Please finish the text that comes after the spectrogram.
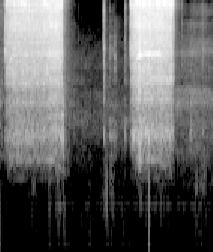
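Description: Two loud bursts of a high-pitched power tool whirring while removing bolts from a GMC Envoy or Chevy Trailblazer water pump, each under a second, with a brief metallic click between them, close by and without talk.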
